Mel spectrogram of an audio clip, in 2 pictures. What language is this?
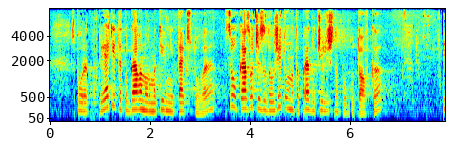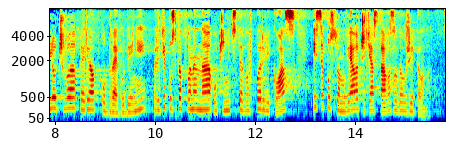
Bulgarian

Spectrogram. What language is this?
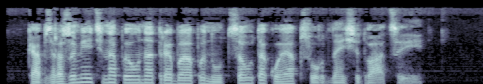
Belarusian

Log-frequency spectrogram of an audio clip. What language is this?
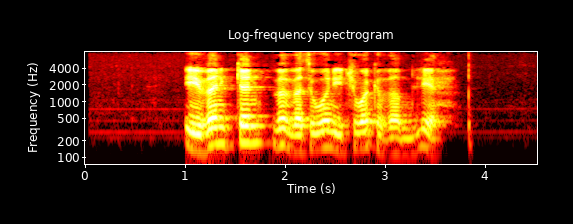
Kabyle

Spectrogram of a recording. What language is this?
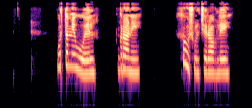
Pashto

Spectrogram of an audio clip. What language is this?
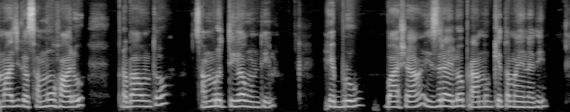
Tulu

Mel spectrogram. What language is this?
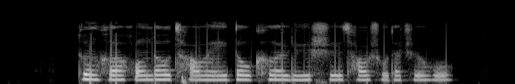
Chinese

